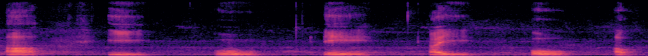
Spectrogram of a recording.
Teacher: वे स्वर जिनके उच्चारण करने में ह्रस्व स्वरों से दुगना समय लगता है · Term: दीर्घ स्वर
